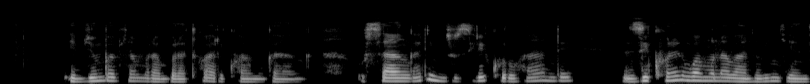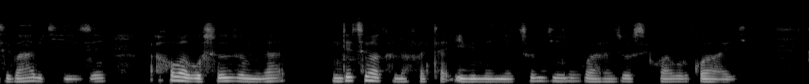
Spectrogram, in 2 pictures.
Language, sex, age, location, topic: Kinyarwanda, male, 25-35, Huye, health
